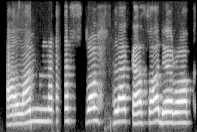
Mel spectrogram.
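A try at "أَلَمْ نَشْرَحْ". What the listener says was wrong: Pakai shin. Alam nashrah.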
